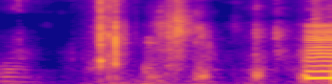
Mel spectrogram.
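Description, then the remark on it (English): Crisp crunching from someone chewing food, a few irregular bursts in quick succession, with a brief voice heard at the start and again at the end. “Headphones, mic, crunching noises.”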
